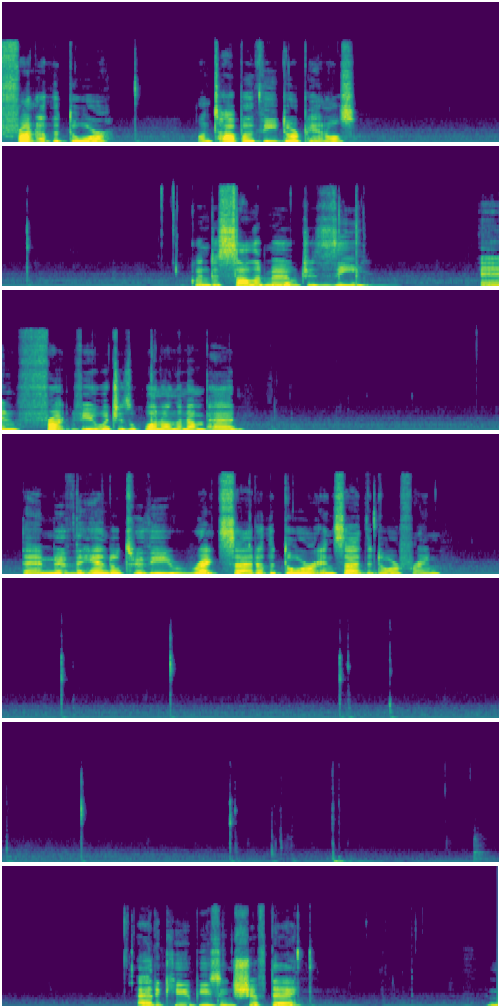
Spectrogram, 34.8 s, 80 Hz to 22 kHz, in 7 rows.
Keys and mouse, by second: 1.3-5.2 drag, 8.5 z, 11.4 KP_1, 18.6-24.5 drag, 25.6-27.6 drag, 28.1 KP_1, 31.9 shift+a.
